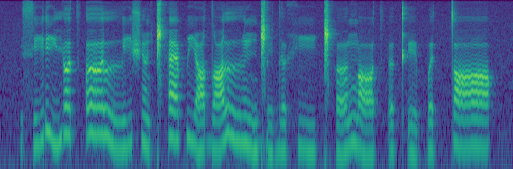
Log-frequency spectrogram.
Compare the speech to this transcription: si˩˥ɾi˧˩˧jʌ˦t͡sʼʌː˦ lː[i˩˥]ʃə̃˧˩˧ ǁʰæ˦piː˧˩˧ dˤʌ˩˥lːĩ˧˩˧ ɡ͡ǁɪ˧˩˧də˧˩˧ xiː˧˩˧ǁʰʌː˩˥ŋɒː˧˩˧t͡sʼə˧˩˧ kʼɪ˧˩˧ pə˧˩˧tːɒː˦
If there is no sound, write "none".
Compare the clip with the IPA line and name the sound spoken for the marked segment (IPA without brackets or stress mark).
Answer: i˩˥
